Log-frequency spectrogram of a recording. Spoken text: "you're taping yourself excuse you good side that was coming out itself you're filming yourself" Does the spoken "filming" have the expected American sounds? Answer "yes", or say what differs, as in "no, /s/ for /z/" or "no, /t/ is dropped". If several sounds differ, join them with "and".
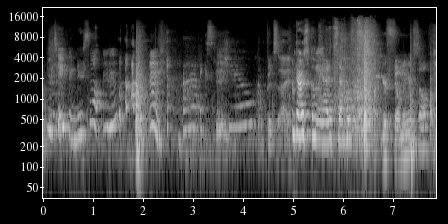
yes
